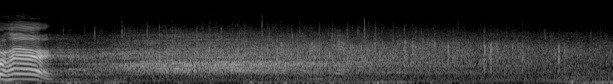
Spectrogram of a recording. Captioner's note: audience applauding and cheering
